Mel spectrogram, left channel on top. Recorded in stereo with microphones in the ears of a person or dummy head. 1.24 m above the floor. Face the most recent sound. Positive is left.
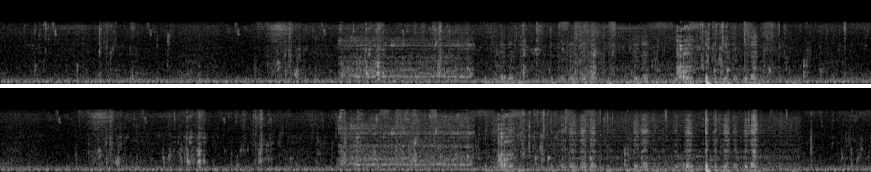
turn(degrees=-45)  # may be behind; listen again after turning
